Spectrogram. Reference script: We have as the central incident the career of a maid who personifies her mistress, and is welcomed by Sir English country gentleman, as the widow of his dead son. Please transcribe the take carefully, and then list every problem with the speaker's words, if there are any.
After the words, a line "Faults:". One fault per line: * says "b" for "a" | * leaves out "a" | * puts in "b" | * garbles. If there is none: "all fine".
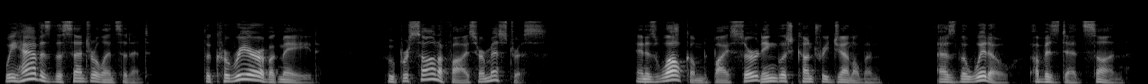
We have as the central incident the career of a maid who personifies her mistress, and is welcomed by Sir English country gentleman, as the widow of his dead son.
Faults:
all fine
